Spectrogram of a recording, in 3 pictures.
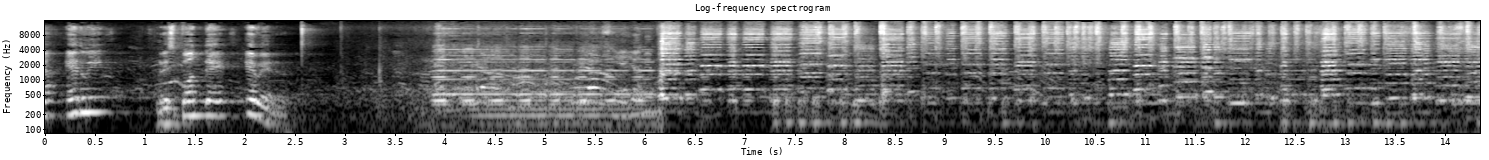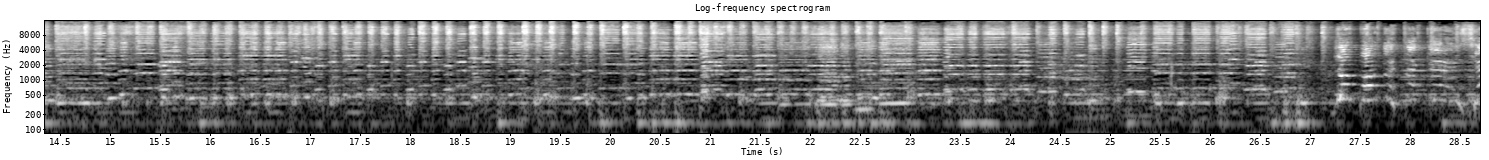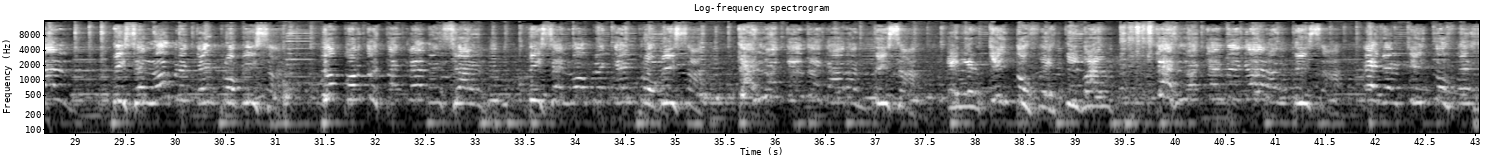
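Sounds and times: accordion playing: 0:03.8 - 0:43.0
scraped guiro rhythm: 0:03.9 - 0:43.0
hand drum rhythm: 0:04.2 - 0:43.0.

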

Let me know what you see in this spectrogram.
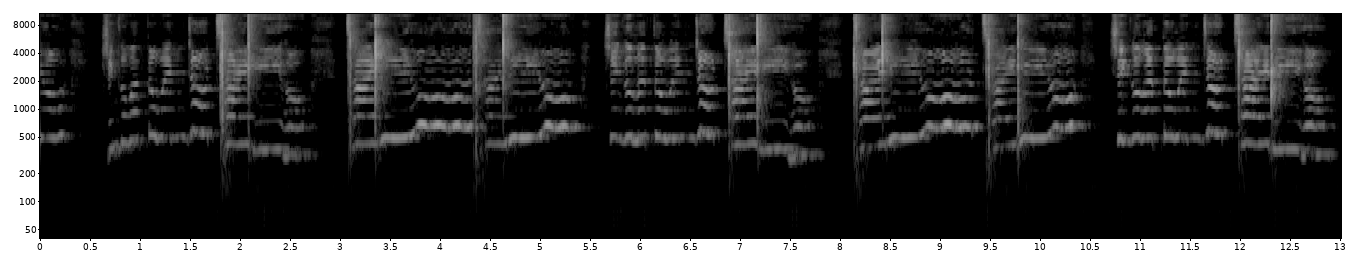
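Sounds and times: woman singing unaccompanied: 0:00.0 - 0:13.0
hand claps: 0:01.8 - 0:02.3, 0:03.1 - 0:03.6, 0:04.3 - 0:04.9, 0:06.8 - 0:07.4, 0:08.1 - 0:08.6, 0:09.4 - 0:10.0, 0:12.0 - 0:12.6.

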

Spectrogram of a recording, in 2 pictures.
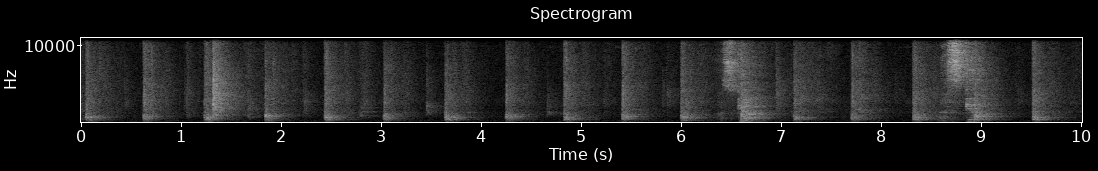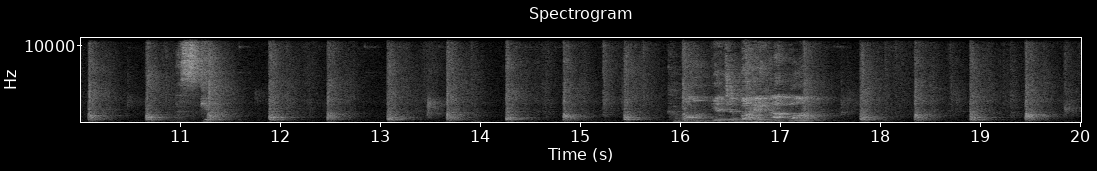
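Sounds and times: feet thumping on hardwood floor: 0:00.0 - 0:20.0.

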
